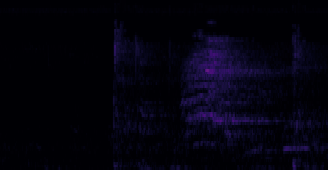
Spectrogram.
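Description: Faint indoor volleyball sounds: one sharp hit of the ball on the serve about a second in, then squeaks of players' shoes on the court floor.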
